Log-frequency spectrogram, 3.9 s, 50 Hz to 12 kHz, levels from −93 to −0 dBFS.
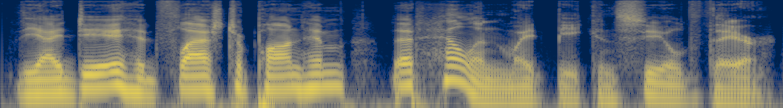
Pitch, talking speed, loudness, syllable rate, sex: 110 Hz, 185 wpm, -19 LUFS, 5.4 syllables/s, male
